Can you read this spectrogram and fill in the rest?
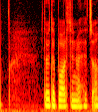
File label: "bord", Welsh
